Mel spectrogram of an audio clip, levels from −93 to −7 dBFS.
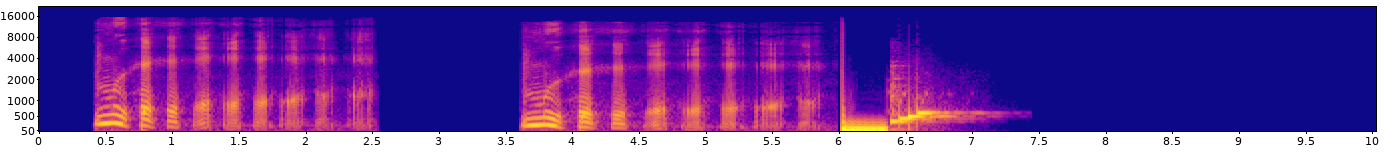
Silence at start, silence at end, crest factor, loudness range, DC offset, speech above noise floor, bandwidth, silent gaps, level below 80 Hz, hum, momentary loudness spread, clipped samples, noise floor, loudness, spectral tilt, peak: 0.4 s; 3.2 s; 18 dB; 9 LU; under 0.1%; 27 dB; 13.5 kHz; 2.55-3.57 s; -22 dBFS; none; 23 LU; under 0.1%; -48 dBFS; -17 LUFS; -7.5 dB/octave; 0 dBFS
